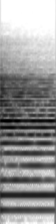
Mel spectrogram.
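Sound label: Arpeggio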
